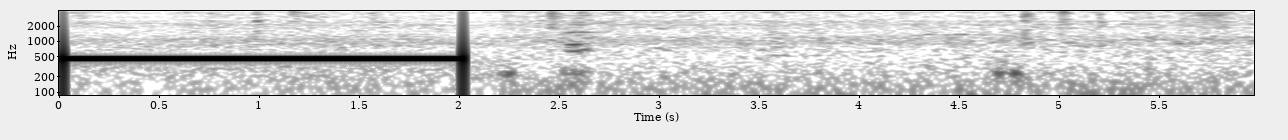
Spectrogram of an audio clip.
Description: Ringback tone (North America), 440 + 480 Hz.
